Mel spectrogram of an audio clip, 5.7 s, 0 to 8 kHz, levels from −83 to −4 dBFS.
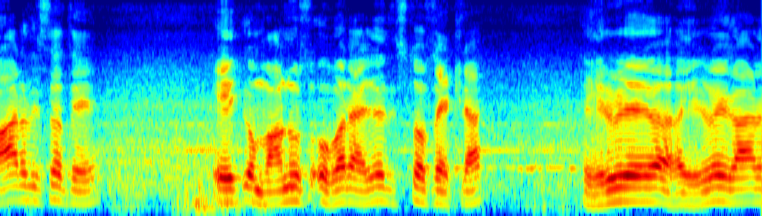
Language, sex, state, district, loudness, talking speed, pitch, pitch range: Marathi, female, Maharashtra, Aurangabad, -15 LUFS, 135 wpm, 140 Hz, 135-145 Hz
